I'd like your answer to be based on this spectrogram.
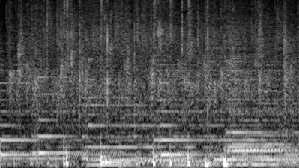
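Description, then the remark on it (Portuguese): An audience applauds the Lord with a steady, dense patter of clapping over sustained held musical tones, a few sharper claps standing out for about four seconds. “Quantos pode aplaudir ao Senhor?”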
